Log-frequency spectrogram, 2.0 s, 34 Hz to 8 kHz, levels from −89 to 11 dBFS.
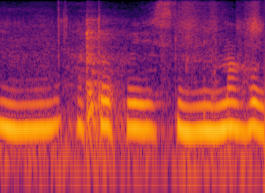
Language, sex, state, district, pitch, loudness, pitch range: Rajasthani, female, Rajasthan, Churu, 215 Hz, -12 LUFS, 210-220 Hz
